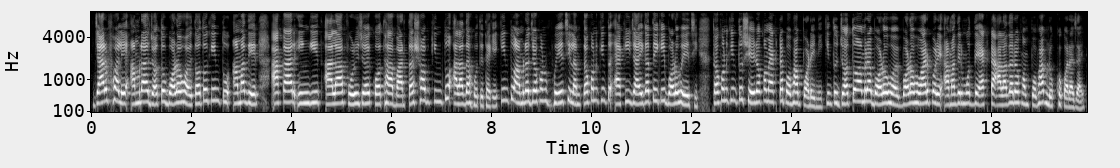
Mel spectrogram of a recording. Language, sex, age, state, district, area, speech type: Bengali, female, 30-45, West Bengal, North 24 Parganas, rural, spontaneous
